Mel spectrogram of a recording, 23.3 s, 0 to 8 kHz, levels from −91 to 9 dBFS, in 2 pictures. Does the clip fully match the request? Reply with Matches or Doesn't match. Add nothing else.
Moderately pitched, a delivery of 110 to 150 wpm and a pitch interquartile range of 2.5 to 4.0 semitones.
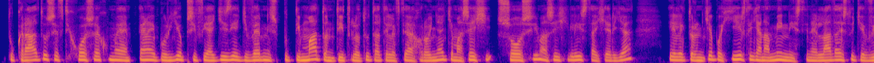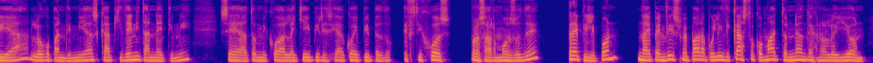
Doesn't match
